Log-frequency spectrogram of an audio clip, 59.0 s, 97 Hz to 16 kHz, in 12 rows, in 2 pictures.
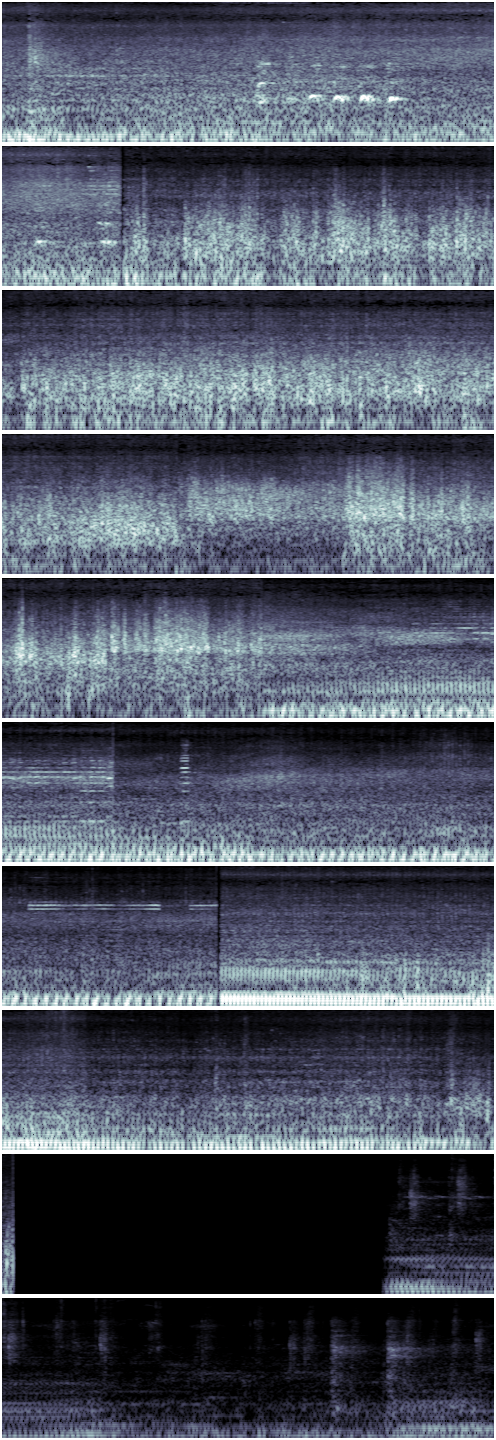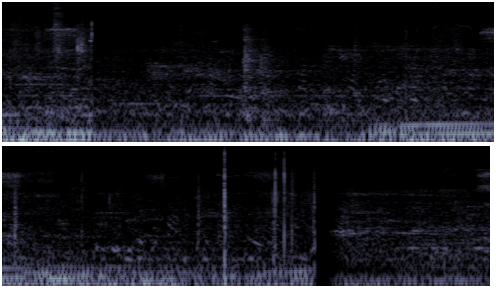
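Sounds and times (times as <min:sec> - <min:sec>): road noise: 0:00.0 - 0:39.5, 0:43.2 - 0:59.0
wind buffeting microphone: 0:06.1 - 0:22.4, 0:38.3 - 0:39.5
motorbike engine: 0:19.8 - 0:39.5.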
